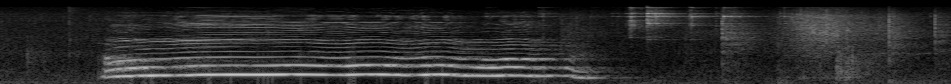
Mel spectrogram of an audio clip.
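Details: After being groomed, a female Siberian Husky sings indoors with a steady, harmonic-rich howl lasting about two and a half seconds that drops sharply at the end, followed by soft rustling and faint praise.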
